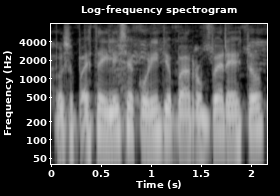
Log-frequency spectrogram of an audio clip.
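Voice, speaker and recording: A man's voice: mid-range voice, steady tone, darkish tone. A male pastor giving a sermon who keeps closing his phrases with a questioning "no?" and often stops to restart a sentence. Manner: ends phrases with a questioning "no?" tag, halting restarts.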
